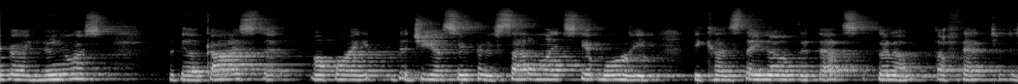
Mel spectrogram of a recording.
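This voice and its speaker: Woman guide, raised pitch, slow soft hoarse delivery, roomy off-mic sound. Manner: soft-spoken, unhurried. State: losing her voice. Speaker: museum guide. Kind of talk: explaining to visitors. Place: museum observatory room.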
